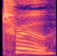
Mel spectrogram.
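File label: "the true", British English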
